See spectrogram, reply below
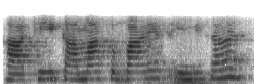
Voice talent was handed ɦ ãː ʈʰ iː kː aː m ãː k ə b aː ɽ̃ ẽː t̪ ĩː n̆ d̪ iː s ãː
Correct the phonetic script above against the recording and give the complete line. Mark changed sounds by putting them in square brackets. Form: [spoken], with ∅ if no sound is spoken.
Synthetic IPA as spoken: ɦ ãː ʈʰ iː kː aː m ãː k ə b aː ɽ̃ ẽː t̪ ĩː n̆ d̪ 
